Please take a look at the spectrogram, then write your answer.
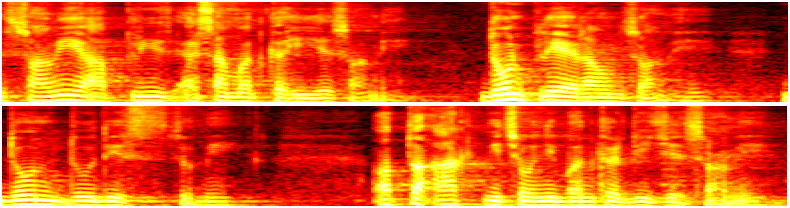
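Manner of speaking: soft, melodramatic film-dialogue plea to the guru; filmy devotional plea. Retold or imitated. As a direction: plead softly like a film heroine. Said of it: "More dialogues".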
